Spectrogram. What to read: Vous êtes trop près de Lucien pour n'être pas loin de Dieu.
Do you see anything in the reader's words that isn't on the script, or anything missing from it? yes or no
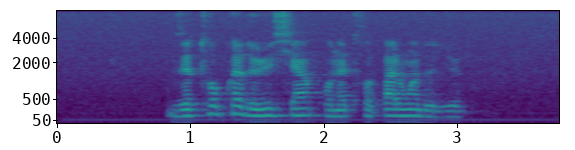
no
